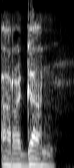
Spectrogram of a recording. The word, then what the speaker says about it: Aragan: So it's actually pronounced Aragan. Aragan means sweat, like your sweat, you know, you're working hard and there's sweat on your face.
